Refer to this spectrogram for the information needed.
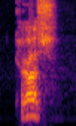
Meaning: plural of crosse
- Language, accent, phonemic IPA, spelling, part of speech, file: French, Canada, /kʁɔs/, crosses, noun, LL-Q150 (fra)-crosses.wav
